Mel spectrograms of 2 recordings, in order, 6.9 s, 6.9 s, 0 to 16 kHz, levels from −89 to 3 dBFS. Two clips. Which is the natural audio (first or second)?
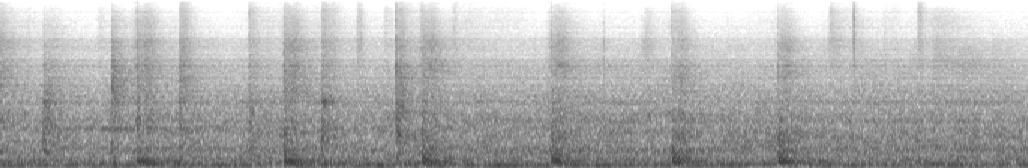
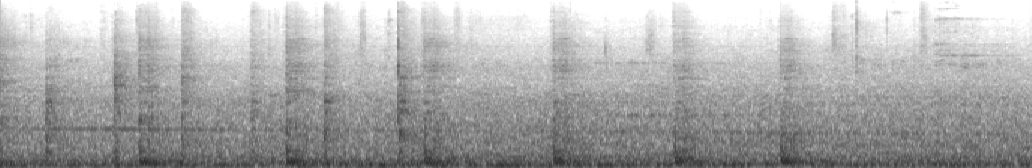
second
